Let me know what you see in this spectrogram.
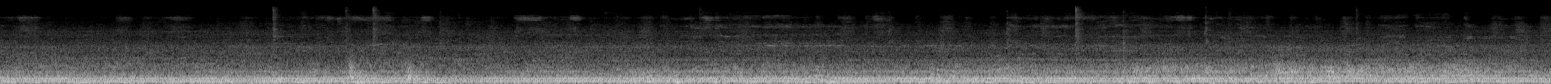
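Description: Steady low drone of an NI Railways CAF-built diesel multiple unit under way, heard inside the carriage, with wheel-on-rail running noise and a few light clicks.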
